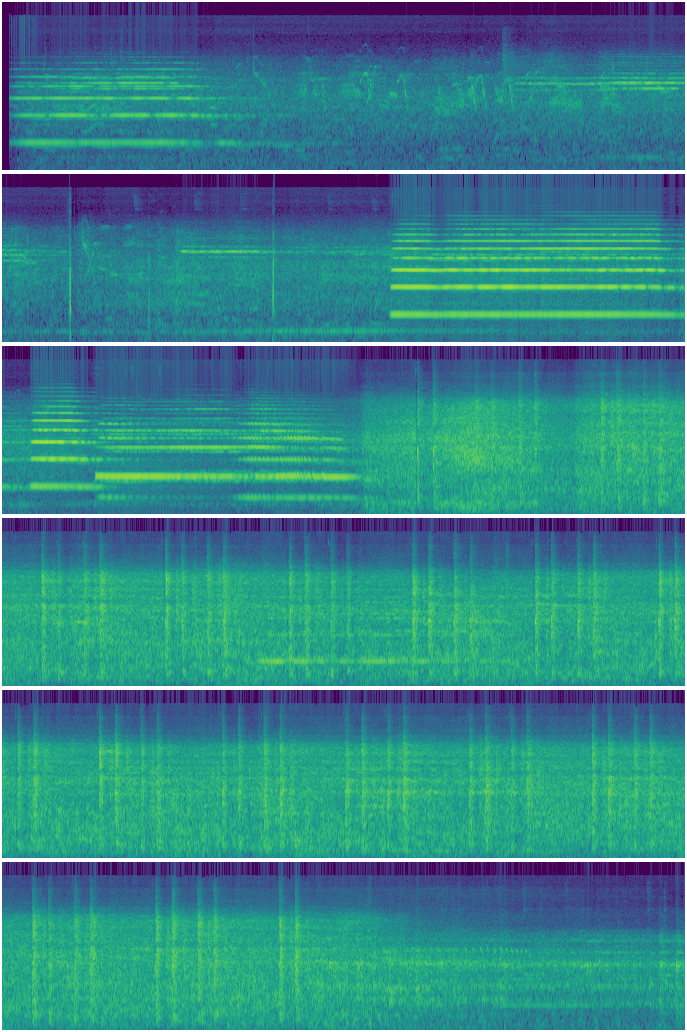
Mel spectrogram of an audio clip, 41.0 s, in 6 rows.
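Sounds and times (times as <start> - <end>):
train horn blasts: 0.1 - 3.0, 5.4 - 7.6, 8.6 - 17.4, 22.9 - 25.7
train wheels clickety-clack: 17.4 - 40.9.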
